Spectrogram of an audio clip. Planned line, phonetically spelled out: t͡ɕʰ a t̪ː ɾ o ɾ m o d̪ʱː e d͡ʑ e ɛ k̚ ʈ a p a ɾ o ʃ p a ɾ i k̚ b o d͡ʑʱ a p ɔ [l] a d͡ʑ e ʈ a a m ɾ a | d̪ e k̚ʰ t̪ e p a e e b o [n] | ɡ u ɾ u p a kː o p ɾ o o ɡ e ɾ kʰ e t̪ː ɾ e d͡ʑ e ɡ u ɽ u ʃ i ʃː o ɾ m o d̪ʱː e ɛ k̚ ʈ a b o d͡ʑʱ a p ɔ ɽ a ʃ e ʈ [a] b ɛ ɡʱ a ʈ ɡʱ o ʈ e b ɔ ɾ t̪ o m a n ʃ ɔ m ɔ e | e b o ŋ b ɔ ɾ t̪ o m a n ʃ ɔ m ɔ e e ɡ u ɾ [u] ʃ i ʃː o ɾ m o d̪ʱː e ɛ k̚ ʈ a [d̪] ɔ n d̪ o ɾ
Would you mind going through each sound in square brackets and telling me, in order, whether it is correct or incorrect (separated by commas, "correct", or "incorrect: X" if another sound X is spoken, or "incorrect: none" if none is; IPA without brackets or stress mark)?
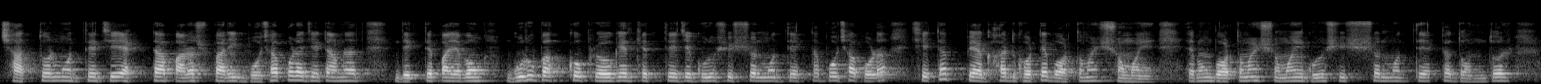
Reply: incorrect: ɽ, incorrect: ŋ, correct, correct, correct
